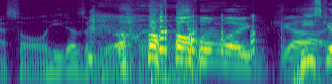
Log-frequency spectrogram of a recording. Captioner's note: laughter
